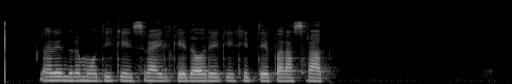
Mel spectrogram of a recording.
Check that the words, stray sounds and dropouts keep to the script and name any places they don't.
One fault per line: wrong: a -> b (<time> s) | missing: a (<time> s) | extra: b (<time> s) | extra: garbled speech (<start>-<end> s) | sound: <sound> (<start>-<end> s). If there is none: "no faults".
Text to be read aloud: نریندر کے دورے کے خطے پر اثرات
extra: مودی کے اسرائیل (0.8 s)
